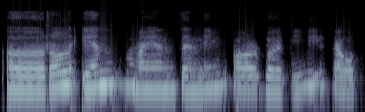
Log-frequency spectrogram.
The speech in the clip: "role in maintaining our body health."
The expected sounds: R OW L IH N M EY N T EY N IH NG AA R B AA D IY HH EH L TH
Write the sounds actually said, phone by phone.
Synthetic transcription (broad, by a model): R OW L IH N M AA N T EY N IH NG AA R B AA D IY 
